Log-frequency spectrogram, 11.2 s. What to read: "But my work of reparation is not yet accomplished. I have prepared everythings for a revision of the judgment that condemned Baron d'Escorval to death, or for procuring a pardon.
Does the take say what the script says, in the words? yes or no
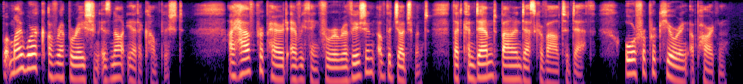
no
